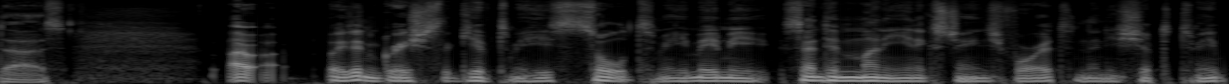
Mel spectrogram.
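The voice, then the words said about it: Congested, sick-sounding voice. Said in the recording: “I've got uh, a cold of some sort. You can probably hear it in my voice”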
